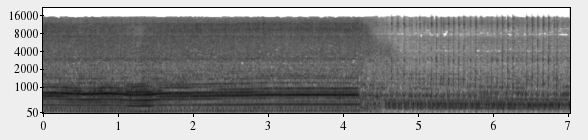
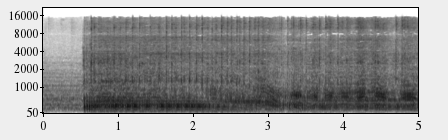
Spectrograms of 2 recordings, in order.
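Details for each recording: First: Echo two-stroke gas trimmer after replacing the lower gear head unit and filling it with lube: revs up and back down cleanly with steady engine note and no rattle from the head at any speed; previous shaft-bottom rattle fixed. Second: Echo gas string trimmer running: a steady high buzz with a loose metallic rattle from the bottom of the shaft while the head doesn't turn; drive shaft not engaging.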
